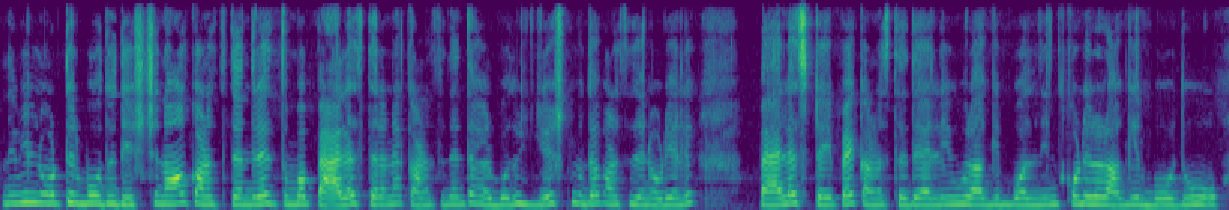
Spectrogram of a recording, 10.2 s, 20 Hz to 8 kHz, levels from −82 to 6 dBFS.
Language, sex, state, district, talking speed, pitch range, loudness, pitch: Kannada, female, Karnataka, Mysore, 160 wpm, 275-315 Hz, -19 LUFS, 290 Hz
